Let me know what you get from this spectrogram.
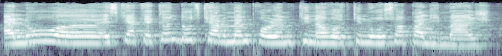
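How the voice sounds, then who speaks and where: High-pitched woman giving a motivational talk. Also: fast talker, faint music behind. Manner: animated, exhortative, repeats phrases for emphasis, rhetorical questions. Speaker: motivational coach hosting a livestream. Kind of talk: motivational live talk to online viewers.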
